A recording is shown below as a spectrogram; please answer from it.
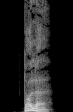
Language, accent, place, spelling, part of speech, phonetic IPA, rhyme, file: German, Germany, Berlin, dolle, adjective, [ˈdɔlə], -ɔlə, De-dolle.ogg
- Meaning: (adjective) inflection of doll: 1. strong/mixed nominative/accusative feminine singular 2. strong nominative/accusative plural 3. weak nominative all-gender singular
